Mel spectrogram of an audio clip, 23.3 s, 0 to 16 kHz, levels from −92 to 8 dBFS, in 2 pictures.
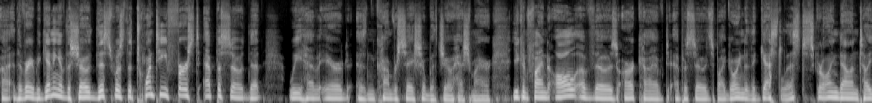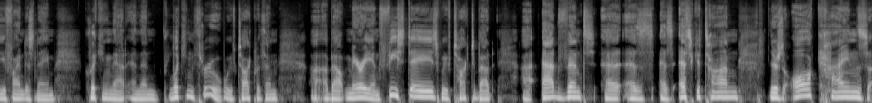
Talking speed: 185 wpm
